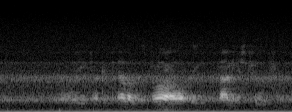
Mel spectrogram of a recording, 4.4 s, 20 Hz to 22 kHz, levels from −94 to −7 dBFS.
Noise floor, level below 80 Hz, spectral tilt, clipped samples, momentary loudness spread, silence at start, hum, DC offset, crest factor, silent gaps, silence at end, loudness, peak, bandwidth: -59 dBFS; -70 dBFS; -4.5 dB/octave; under 0.1%; 26 LU; 0 s; none; 0.2%; 20 dB; none; 0 s; -37 LUFS; -22 dBFS; 19 kHz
